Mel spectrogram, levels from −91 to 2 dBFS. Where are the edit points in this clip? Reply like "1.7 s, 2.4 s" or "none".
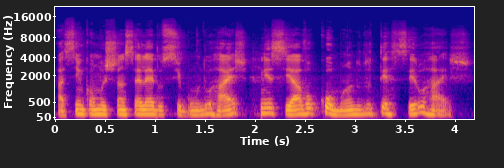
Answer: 1.0 s, 2.1 s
